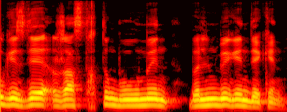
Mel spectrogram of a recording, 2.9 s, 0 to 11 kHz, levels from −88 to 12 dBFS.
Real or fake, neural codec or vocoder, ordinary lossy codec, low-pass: real; none; none; none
